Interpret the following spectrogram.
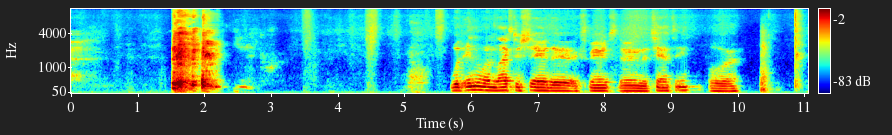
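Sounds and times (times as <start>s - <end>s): person coughing: 1.5s - 2.7s.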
